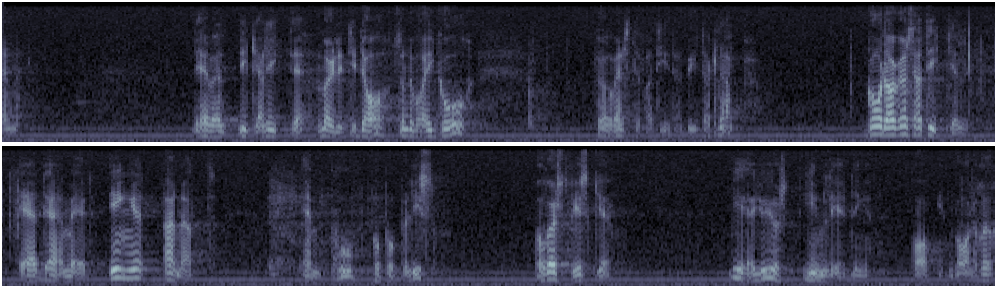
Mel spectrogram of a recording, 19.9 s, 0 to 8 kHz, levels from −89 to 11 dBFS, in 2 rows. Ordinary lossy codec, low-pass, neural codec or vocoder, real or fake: none; 7.2 kHz; none; real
